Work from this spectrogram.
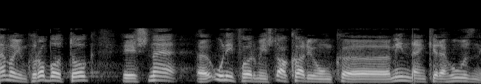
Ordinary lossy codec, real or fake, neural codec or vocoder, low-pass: MP3, 32 kbps; real; none; 5.4 kHz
